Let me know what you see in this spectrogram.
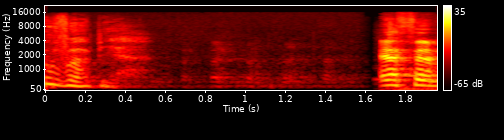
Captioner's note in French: rires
